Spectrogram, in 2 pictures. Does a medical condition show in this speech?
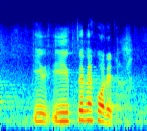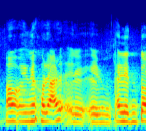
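Yes: cerebral palsy; began speaking at age six.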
